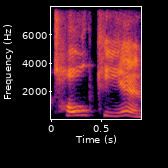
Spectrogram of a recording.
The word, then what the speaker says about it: Tolkien: that they were calling jrr token not told kian like his name his spell his name is spelled t-o-l-k-i-e-n but they were coming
